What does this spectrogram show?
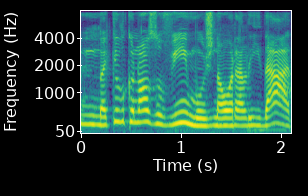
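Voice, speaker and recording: Her intonation lively, a woman is speaking. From Mozambique. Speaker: podcast host. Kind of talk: casual chat.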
